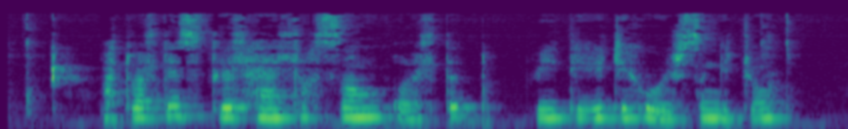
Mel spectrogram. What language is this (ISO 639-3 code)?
mon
